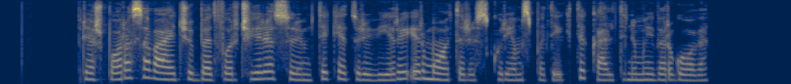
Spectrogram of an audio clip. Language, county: Lithuanian, Klaipėda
